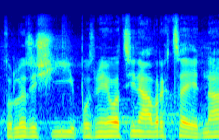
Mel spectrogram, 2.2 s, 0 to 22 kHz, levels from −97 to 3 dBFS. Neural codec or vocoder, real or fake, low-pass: vocoder, 44.1 kHz, 128 mel bands every 512 samples, BigVGAN v2; fake; 14.4 kHz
